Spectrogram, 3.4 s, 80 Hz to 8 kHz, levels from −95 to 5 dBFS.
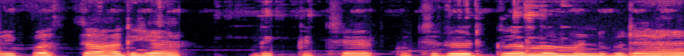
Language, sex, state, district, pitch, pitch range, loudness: Rajasthani, female, Rajasthan, Churu, 245 Hz, 230-255 Hz, -16 LUFS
